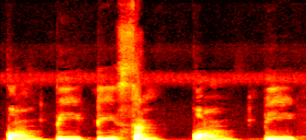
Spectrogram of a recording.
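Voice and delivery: Competition slow and high, as কম, পি, টি, শন; level, drawn-out beats on competition with gaps between; four separate syllables. Shown as a demonstration. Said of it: "চারটে syllable আছে".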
